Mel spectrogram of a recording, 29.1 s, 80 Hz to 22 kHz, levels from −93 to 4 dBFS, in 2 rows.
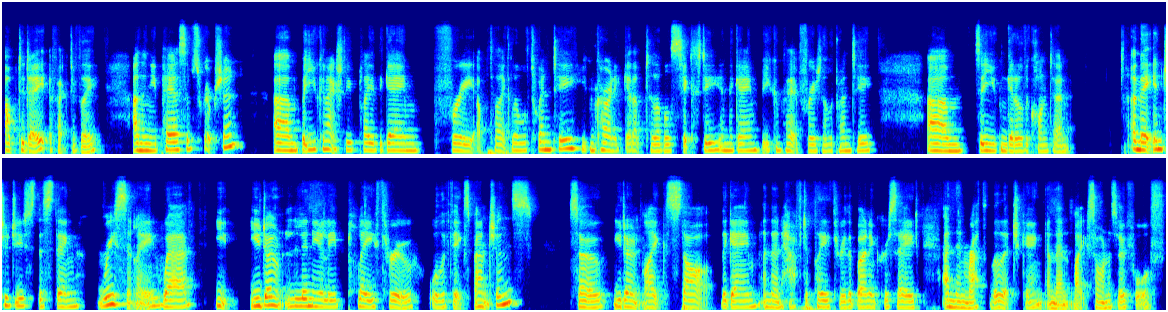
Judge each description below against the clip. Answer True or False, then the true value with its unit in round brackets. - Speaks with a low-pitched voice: False (180 Hz)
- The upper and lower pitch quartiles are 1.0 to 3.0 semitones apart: True (2.7 semitones)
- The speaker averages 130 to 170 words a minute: False (205 wpm)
